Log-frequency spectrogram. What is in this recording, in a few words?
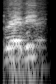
"ready", robot; questions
